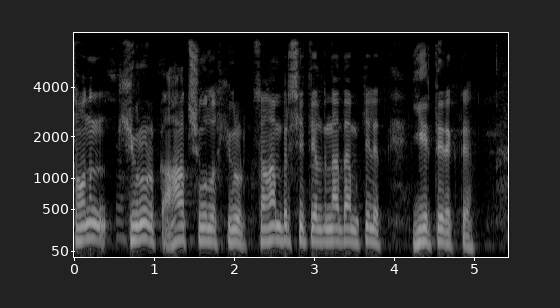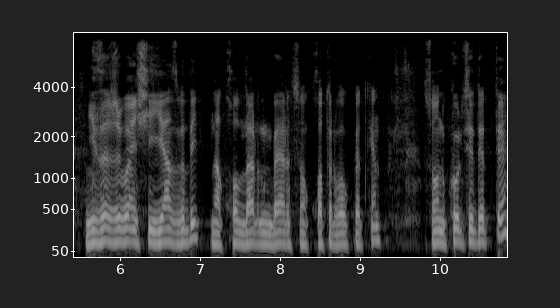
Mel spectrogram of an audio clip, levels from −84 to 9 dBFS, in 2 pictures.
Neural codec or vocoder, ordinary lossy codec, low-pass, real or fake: none; none; 7.2 kHz; real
